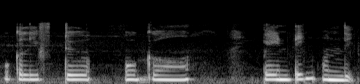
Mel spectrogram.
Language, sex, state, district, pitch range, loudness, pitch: Telugu, female, Andhra Pradesh, Sri Satya Sai, 215-230 Hz, -12 LUFS, 220 Hz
